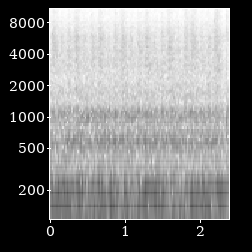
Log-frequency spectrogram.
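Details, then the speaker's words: 1955 Chevy dump-bed truck, sat 23 years, cranking after a jumper wire was run from the starter power wire to the key-switch red wire and the starter button pushed: steady, even cranking with no grinding or clicking; normal starter cranking. "At least now it's turning over and we can move on to seeing if we can get this thing to fire up."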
